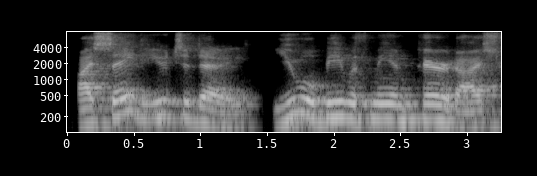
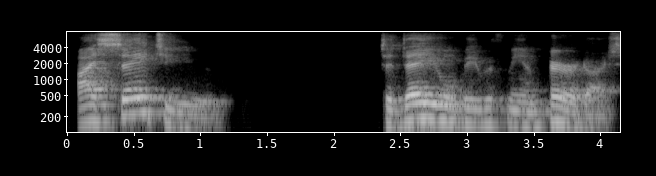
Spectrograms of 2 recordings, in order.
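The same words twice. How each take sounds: First: The pause comes right after 'today'. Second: The pause comes right before 'today'. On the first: The speaking happens today; paradise comes later. The speaker calls it right. "it might be possible to read the statement" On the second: Paradise is reached on that same day. The speaker calls it wrong. "rather than"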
